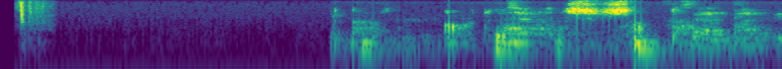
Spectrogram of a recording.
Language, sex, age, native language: Icelandic, male, 15, Icelandic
